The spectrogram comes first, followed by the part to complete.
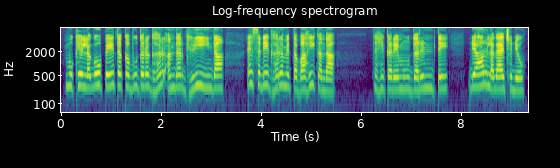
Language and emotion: Sindhi, fearful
